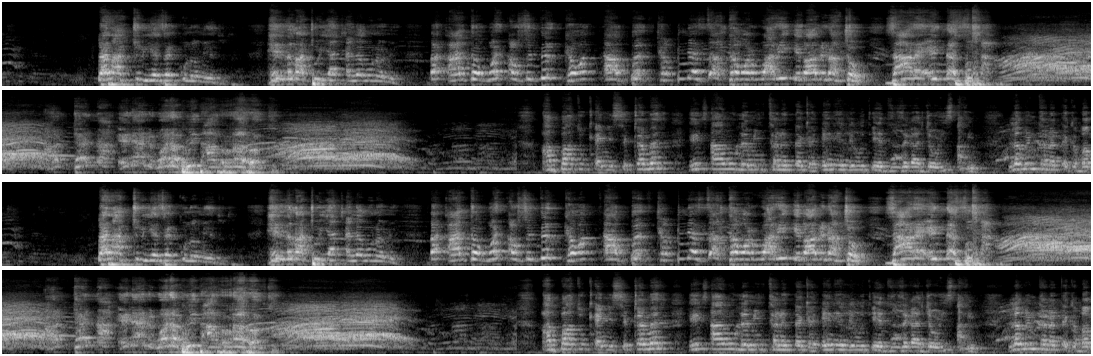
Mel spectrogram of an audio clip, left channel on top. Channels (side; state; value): both; normal; correlation 0.55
